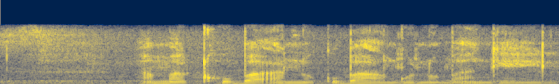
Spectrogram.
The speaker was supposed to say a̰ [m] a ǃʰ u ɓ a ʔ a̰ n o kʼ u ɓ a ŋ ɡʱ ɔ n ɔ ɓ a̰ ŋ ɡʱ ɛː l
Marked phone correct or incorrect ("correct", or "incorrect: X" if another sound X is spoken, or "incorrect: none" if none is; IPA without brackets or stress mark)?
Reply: correct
